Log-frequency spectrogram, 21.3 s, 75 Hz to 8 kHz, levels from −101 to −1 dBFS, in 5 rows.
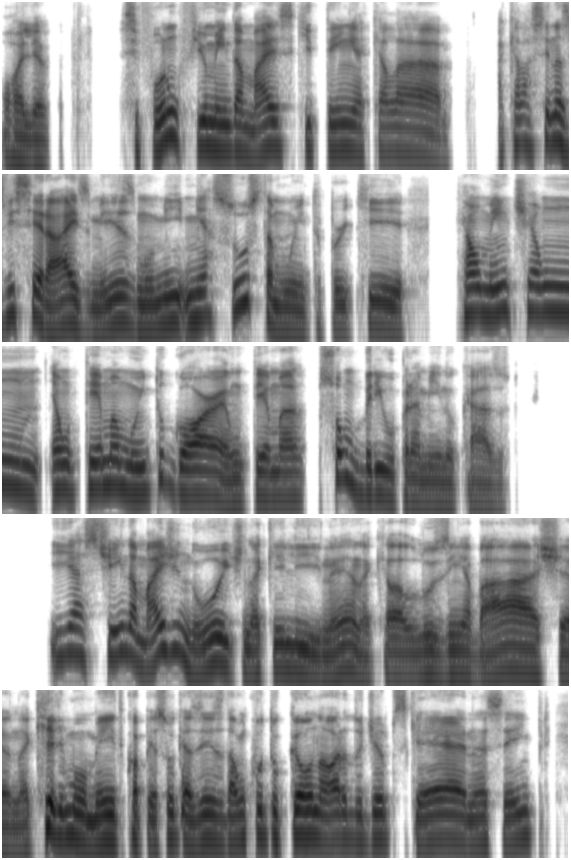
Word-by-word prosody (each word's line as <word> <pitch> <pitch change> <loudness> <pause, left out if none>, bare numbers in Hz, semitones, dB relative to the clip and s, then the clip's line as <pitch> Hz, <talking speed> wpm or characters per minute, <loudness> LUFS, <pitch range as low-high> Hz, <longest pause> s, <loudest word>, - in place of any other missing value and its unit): Olha, 90 -2 -3 0.5
se - - -7
for 145 +5 0
um 190 -2 +2
filme, 145 -2 0
ainda 130 0 +1
mais, 140 +5 0
que 135 - -8
tem 135 0 -3
aquela 120 -6 -3 0.3
aquelas 155 -2 -7
cenas 165 -3 0
viscerais 120 -8 +3
mesmo, 110 +2 -1
me 130 +4 +1
me 145 +3 0
assusta 205 +9 -2
muito, 100 -3 -5
porque, 105 -1 -4 0.4
realmente, 170 +2 0
é - - +1
um 170 -6 -1
é 150 - +1
um 150 -1 0
tema 160 +3 0
muito 140 +4 -2
gore, 130 -5 +4
é - - 0
um 100 +1 -3
tema 120 +2 -1
sombrio 135 - -1
para 105 -2 -3
mim, 95 0 -5
no 90 -1 -6
caso. 85 -2 -8 0.8
E 175 +3 -4
assisti, 175 0 -2
ainda 180 -2 +1
mais 200 +4 +2
de 205 - -3
noite, 130 -2 0
naquele, 110 -2 -2
né, 105 +6 0
naquela 95 +2 -2
luzinha 100 +2 -2
baixa, 100 -2 +2
naquele 135 - +4
momento 125 -2 +3
com - - +3
a - - -10
pessoa 110 +3 0
que, - - 0
às 110 - +4
vezes, 125 -2 +1
dá 115 - +2
um 125 - 0
cutucão 140 0 +3
na 130 - +3
hora 130 +2 +4
do 125 -1 -4
jump 130 -1 -1
scare, 125 +1 +2
né, 115 +1 -1
sempre 120 +4 -4
125 Hz, 180 wpm, -23 LUFS, 105-145 Hz, 0.8 s, gore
